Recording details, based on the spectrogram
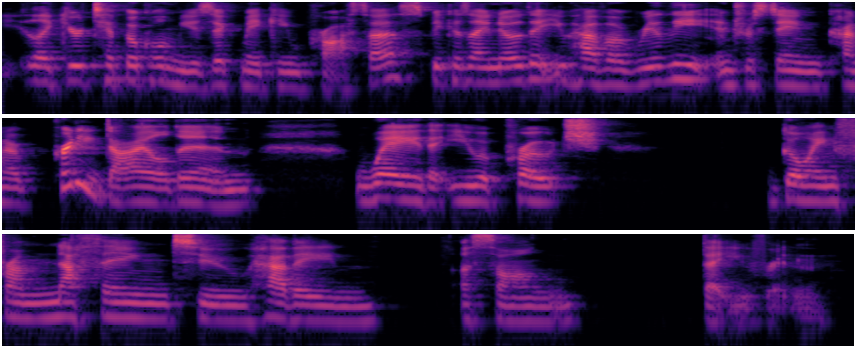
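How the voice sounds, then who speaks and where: A woman hosts a livestream interview over a video call, and her praise spills out eagerly. Her voice sits on the low side for a woman. She talks in an effusive, excitable way. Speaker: host and music mentor.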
